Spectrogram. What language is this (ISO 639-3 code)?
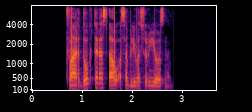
bel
